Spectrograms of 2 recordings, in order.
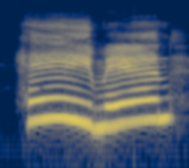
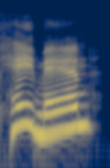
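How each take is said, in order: First: The voice is pitched very high. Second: The voice is pitched lower. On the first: The speaker is openly anxious. The speaker calls it wrong. "not all the way high" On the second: The speaker hides how concerned he is. The speaker calls it right. "you drop it down a little bit"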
